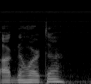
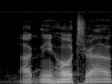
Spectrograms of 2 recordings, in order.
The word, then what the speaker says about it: Agnihotra: Are you familiar with Agnihotra? – Agnihotra, okay, I said it wrong.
